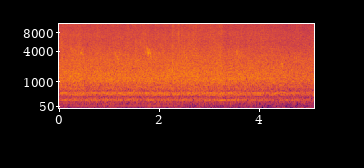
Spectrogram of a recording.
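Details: Many honeybees flying in and out of their hive in spring, making a dense, steady, low buzz with a constant hum throughout. A few faint, brief chirps sound high above it.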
